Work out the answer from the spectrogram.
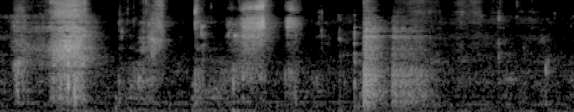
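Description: Faint chewing of a bite of pizza, with a couple of soft swells of mouth noise.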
